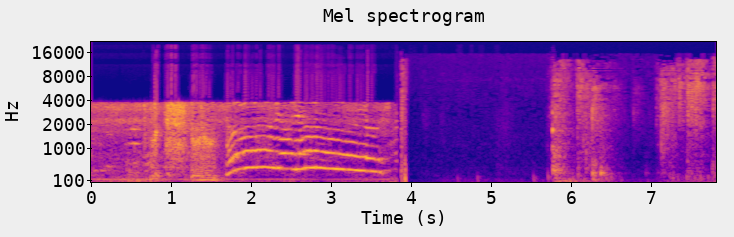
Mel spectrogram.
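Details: Cat giving one long, drawn-out meow lasting about two seconds, steady and slightly arched in pitch, following a person's talking; after a short silence, human voices and household noise return indoors.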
